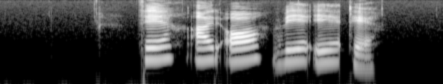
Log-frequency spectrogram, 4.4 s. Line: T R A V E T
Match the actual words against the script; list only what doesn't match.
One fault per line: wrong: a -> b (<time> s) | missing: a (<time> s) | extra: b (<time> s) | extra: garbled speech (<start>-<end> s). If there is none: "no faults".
no faults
